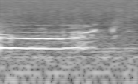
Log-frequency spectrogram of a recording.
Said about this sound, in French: La belle menée des chiens, ça chante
